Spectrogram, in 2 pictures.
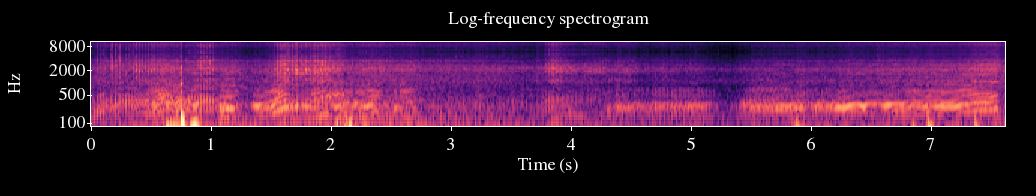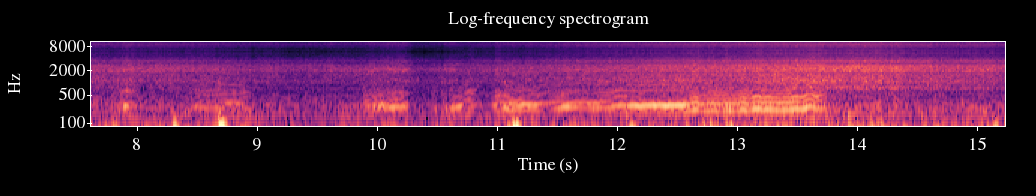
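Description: Motocross dirt bike engine heard from the rider's helmet, revving up and falling back again and again as it accelerates and shifts around the track. Wind rushes over the microphone, and there are a few short low thumps.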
